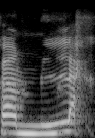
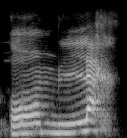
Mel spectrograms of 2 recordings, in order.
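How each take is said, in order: First: The first vowel is pronounced as a. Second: The first vowel is pronounced as o. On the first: The speaker calls it wrong. "no decimos Hamlaj" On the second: The speaker calls it right. "nosotros decimos Homlaj"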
